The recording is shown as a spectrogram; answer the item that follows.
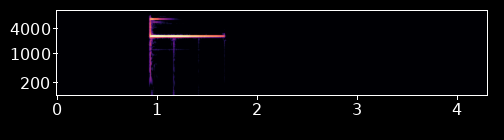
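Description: A single bright notification-bell ding, the sound effect of a subscribe-button animation, about a second in; it rings and fades, then cuts off abruptly before a second has passed.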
